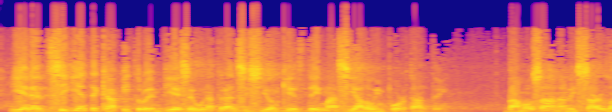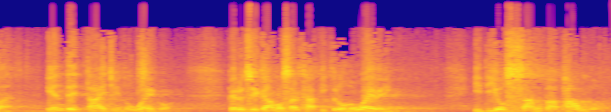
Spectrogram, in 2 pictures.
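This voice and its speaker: A man preaching a Bible-teaching sermon, emphatic, often pointing listeners to the text and dropping to low, quiet urging. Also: animated, normal speed. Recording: roomy hall with long reverb, faint noise.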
